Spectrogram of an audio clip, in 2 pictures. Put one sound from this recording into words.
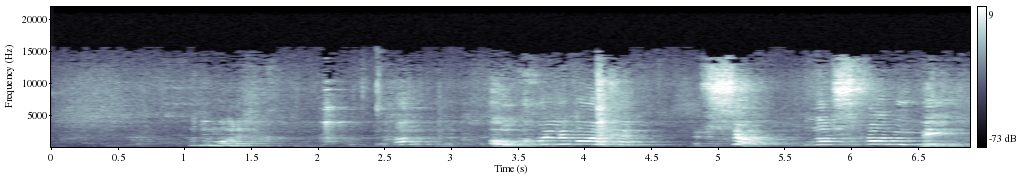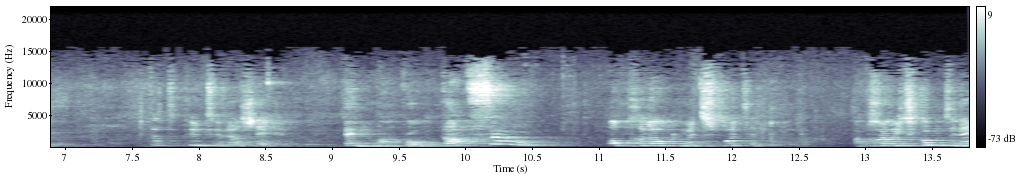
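Women speak with animation on a stage, heard from the audience in a large hall.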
